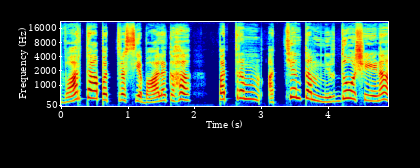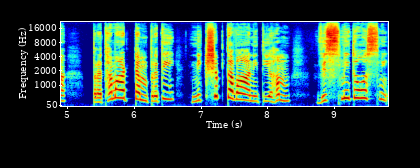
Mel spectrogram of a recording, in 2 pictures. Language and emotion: Sanskrit, surprised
